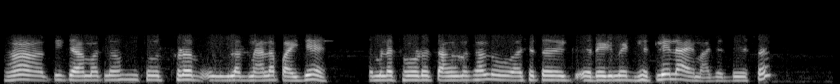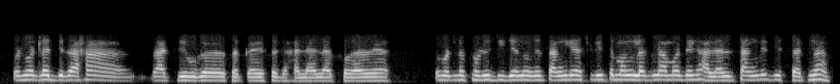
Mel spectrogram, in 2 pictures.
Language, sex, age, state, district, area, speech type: Marathi, female, 45-60, Maharashtra, Buldhana, rural, conversation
